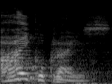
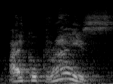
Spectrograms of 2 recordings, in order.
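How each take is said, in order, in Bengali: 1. জোর পড়েছে 'I' শব্দে। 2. জোর পড়েছে 'rice' শব্দে। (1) "আমি" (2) "রাইসের উপর"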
